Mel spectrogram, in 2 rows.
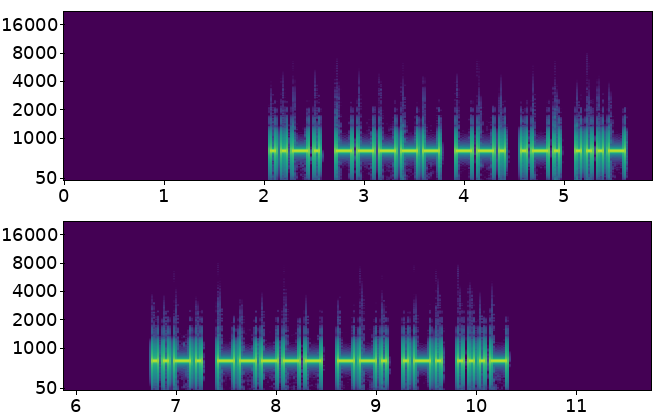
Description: Morse code, heard as a keyed tone, about 21 wpm, 700 Hz. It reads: F0GRV F0GRV
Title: DXCC-100 Call Signs - 5 Characters - Repeated 2x - 22wpm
